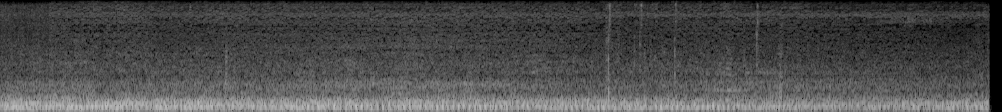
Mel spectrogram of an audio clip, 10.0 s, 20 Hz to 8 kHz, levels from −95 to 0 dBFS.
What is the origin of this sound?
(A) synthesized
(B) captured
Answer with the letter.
A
